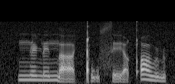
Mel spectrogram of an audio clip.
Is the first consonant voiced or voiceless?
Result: voiced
